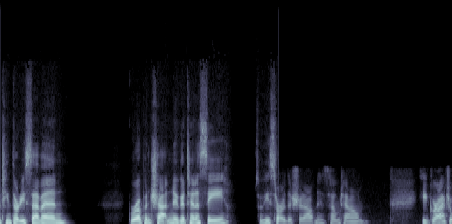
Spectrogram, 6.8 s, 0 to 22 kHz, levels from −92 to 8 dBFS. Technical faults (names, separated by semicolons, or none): input switched to a poorer device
